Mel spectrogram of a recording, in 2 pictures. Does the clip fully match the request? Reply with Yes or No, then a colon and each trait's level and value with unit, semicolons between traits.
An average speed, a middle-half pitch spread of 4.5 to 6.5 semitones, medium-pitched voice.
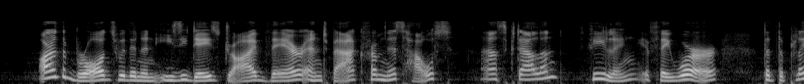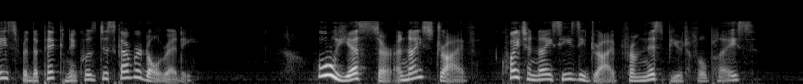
No: average, 165 wpm; average, 4.9 semitones; high, 220 Hz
